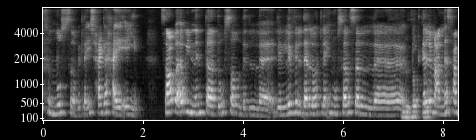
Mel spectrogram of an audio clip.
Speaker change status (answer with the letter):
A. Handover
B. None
B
